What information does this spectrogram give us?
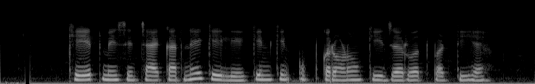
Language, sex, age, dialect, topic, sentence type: Hindi, female, 18-24, Garhwali, agriculture, question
